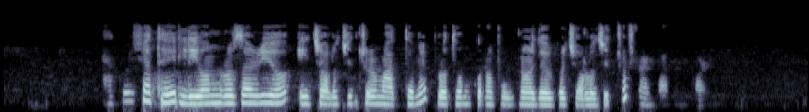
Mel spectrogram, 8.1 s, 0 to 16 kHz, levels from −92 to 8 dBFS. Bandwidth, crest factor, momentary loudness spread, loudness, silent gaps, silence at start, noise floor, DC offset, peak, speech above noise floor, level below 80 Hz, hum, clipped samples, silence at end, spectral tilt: 7.8 kHz; 16 dB; 14 LU; -16 LUFS; none; 1.05 s; -73 dBFS; under 0.1%; -2 dBFS; 57 dB; -60 dBFS; none; under 0.1%; 1.1 s; -5 dB/octave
